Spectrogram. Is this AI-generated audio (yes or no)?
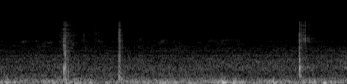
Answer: yes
